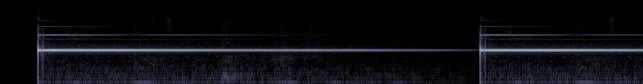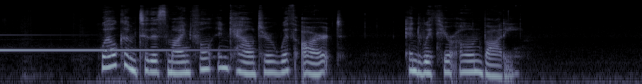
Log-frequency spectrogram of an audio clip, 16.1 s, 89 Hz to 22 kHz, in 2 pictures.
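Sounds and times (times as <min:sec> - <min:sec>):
singing bowl struck and ringing: 0:00.5 - 0:11.3.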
